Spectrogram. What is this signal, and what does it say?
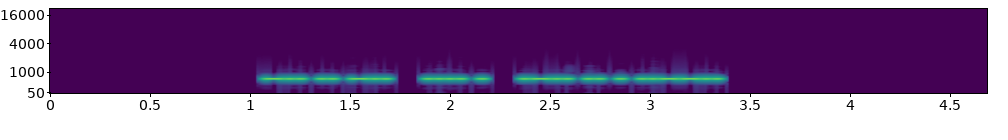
Morse code, heard as a keyed tone, about 41 wpm, 700 Hz. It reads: DID HE LIE?
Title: Sentences from Top 1600 Words 45wpm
